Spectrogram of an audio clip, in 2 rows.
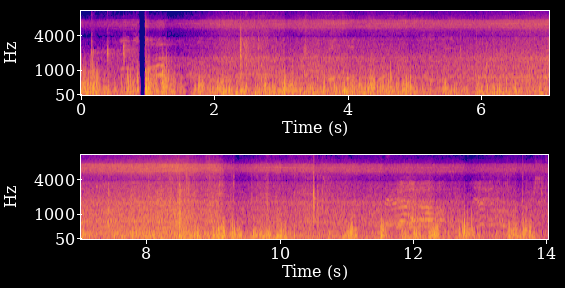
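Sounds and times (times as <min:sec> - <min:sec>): wind buffeting microphone: 0:00.0 - 0:14.0
steady high hiss: 0:00.3 - 0:14.0.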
